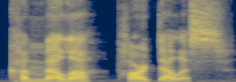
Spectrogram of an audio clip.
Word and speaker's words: Camelopardalis: I just want to make sure, is it pronounced Camelopardalis? Camelopardalis.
